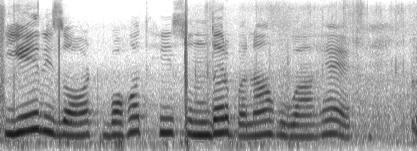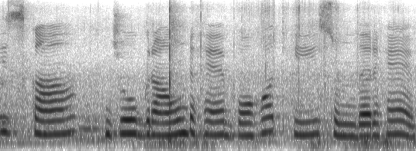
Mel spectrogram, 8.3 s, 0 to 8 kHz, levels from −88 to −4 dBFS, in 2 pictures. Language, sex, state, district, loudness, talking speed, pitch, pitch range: Hindi, female, Punjab, Fazilka, -22 LUFS, 120 wpm, 225 Hz, 210-250 Hz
